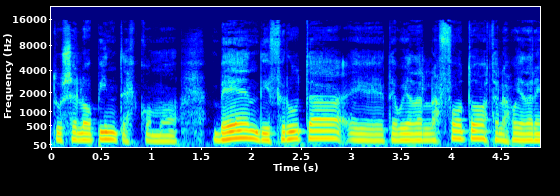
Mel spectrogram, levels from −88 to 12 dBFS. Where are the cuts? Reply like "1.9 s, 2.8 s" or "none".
none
